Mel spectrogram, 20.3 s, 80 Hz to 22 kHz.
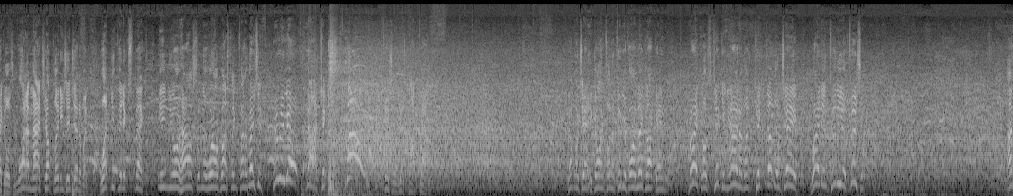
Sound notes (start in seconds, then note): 10.1 audience chattering; 18.1 audience chattering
